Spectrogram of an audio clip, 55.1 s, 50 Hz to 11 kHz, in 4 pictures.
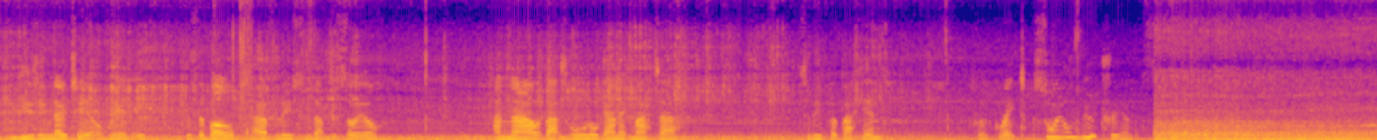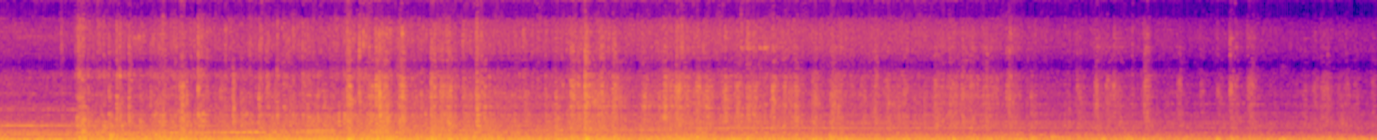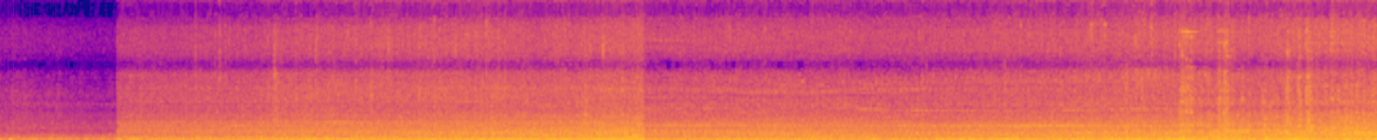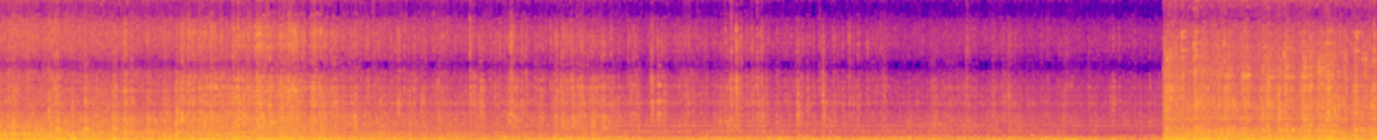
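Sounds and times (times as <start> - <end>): tractor engine running: 0.0 - 10.1, 11.5 - 27.7, 28.7 - 55.0.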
